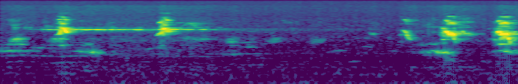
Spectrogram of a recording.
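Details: Birdsong in Andhra Pradesh, India: soft chirps and a thin sustained high whistle early on, then quieter spells before louder sharp chirps near the end, against faint background noise.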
